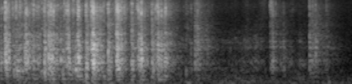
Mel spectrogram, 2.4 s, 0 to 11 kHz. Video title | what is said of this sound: Oddity Archive: Episode 225.5 – Ben’s Junk: Wolverine Moviemaker Pro 8mm & Super8 Film Scanner | if i shake it around you can hear the ghosts of all my past mistakes with it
